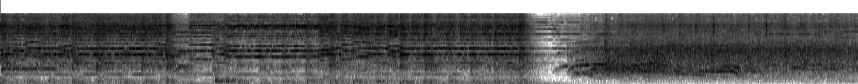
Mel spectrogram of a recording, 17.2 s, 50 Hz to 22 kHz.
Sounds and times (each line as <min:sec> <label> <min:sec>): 0:00.0 drums 0:11.2
0:00.0 Bagpipes 0:12.3
0:11.1 spirited shouts 0:17.1
0:11.2 applause of festival crowd 0:17.1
